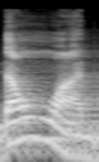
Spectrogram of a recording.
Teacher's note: এখানে ডব্লিউ, অর্থাৎ একটা ওয়াইয়ের মতো সেমি ভাওয়েল, ওয়াইয়ের মতো উচ্চারণ হয় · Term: বশ্রুতি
